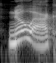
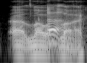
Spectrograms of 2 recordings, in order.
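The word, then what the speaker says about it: Lo'ak: with Kiri, I feel, that the movie, or Noak, who is the second son who ends up being connected to this whale. Like, I think that's his name. Loak.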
